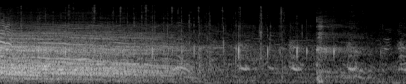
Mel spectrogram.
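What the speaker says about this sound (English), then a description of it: "Let's have a cheer." A crowd cheers loudly at an outdoor naval gun battle re-enactment in Peasholm Park, Scarborough; the broad roar swells at first, then thins into scattered shouts and claps over the last couple of seconds.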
